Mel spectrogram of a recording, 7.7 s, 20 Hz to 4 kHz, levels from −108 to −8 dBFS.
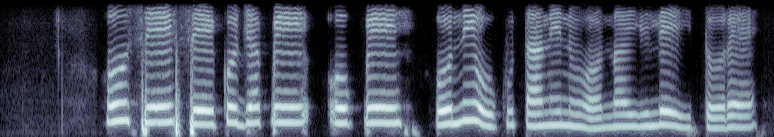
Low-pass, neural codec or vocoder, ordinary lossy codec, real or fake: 3.6 kHz; codec, 16 kHz in and 24 kHz out, 1 kbps, XY-Tokenizer; none; fake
